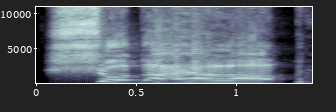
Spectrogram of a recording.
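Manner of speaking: huge high geezer shout; Brexit geezer marmot. Pretend. Marmot cutting off the denial, shouting Brexit geezer. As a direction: bellow it slowly as a cartoon Brexit geezer. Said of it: "the accent of the marmot is that of a Brexit geezer".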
